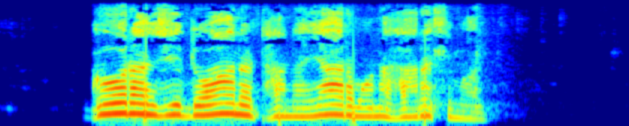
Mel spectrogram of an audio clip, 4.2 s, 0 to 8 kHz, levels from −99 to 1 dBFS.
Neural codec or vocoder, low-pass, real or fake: none; 7.2 kHz; real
